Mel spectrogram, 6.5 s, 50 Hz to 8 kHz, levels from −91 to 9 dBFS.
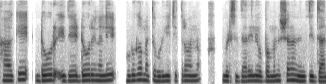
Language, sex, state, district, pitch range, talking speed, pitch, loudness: Kannada, female, Karnataka, Bangalore, 170-185 Hz, 130 wpm, 175 Hz, -14 LUFS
